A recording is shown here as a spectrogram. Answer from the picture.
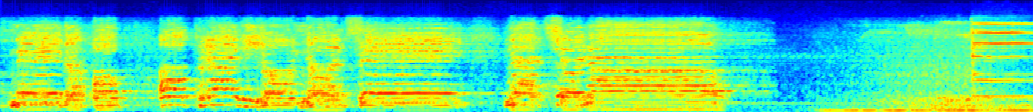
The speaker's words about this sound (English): Well, there can't be many radio stations in the world that have a bell tower like that and such a luxurious setting as this.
